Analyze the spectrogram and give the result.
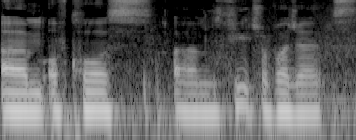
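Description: A man's somewhat breathy voice, fairly low in pitch, with a dark, mellow tone. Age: 20s. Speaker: musician. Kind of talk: casual Q&A monologue. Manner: hesitant, many fillers.

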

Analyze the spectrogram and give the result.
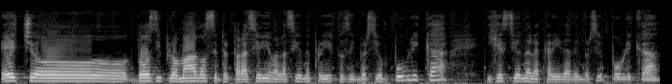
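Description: A woman's very deep, low voice, dark and mellow in tone, with a Bolivian accent, lively intonation and a fairly quick pace. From Bolivia, Cochabamba. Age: 50s. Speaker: entertainer and economist. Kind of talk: casual interview. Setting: studio.

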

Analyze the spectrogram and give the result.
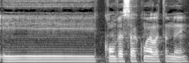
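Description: A man talks at a medium pitch in a dark, mellow tone. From Ceará, Brazil (Fortaleza). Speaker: translation studies researcher. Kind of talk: academic talk about own research. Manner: halting, with frequent repetitions.

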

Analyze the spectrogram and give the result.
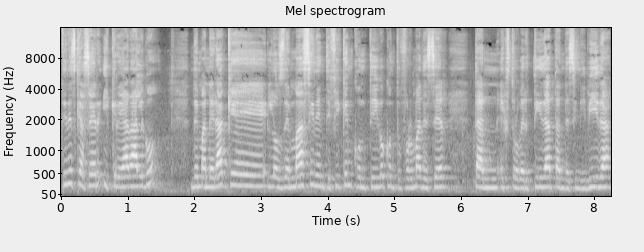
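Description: Amid noticeable background noise and audible room echo, a woman with a fairly high pitch talks in an animated tone at a moderate pace. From Jalisco, Mexico. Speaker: radio host. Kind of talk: casual chat.

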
